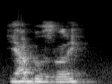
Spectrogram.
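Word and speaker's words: Yabusele: O, Ia, o Yabusle, como o, o Daniel falou no, no, no último Pod Celtics, que era a pronúncia correta, né? Yabusle.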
